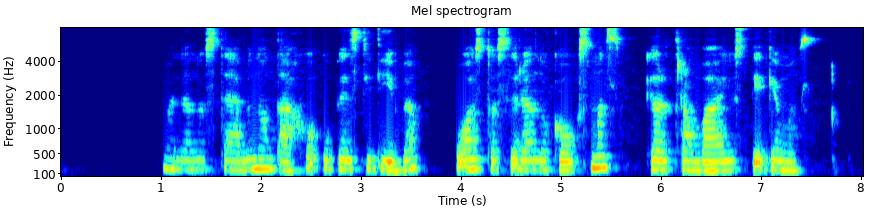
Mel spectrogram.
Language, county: Lithuanian, Kaunas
